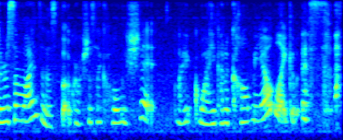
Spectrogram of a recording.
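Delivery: voice close to crying, on the verge of tears. A reader vlogging about a book that moved them, on the verge of tears. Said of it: "I'm about to cry right now".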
